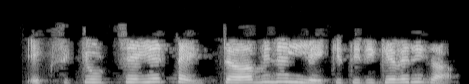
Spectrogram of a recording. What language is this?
Malayalam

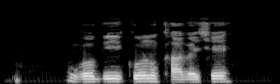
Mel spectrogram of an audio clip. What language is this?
Goaria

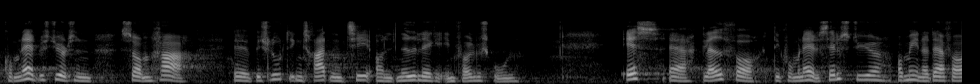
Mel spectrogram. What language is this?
Danish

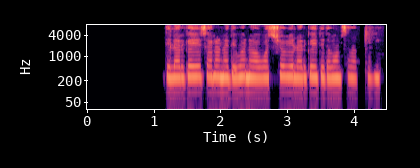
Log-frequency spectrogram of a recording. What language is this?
Pashto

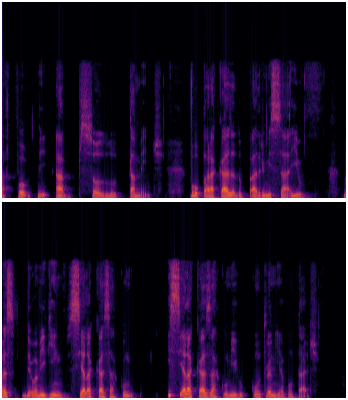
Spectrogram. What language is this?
Portuguese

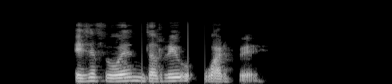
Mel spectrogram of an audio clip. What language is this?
Catalan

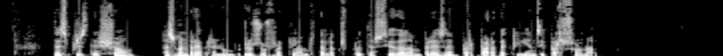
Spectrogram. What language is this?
Catalan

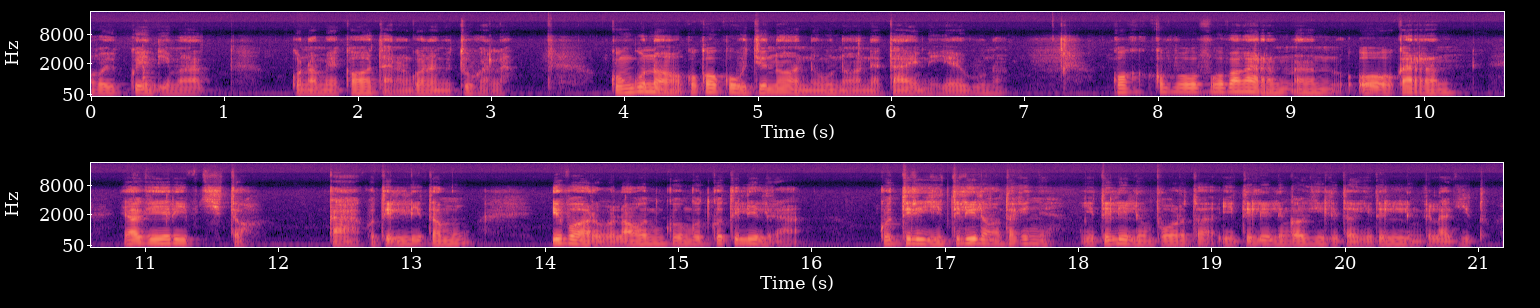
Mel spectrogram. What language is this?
Kalenjin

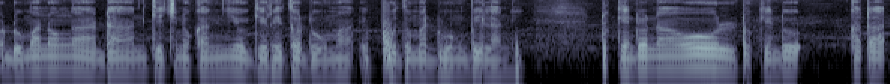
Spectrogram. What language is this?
Luo (Kenya and Tanzania)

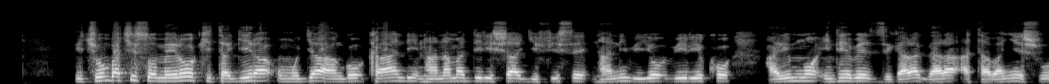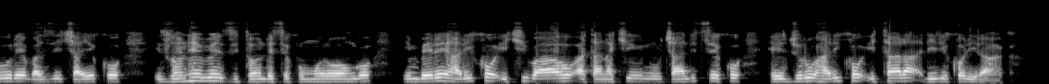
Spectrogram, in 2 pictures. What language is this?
Rundi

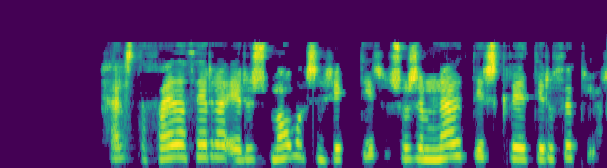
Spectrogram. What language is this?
Icelandic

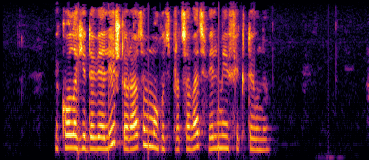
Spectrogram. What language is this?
Belarusian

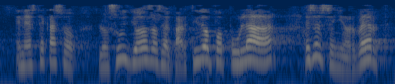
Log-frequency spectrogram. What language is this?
Spanish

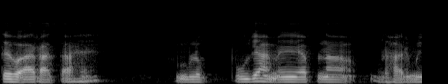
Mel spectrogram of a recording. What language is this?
Hindi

